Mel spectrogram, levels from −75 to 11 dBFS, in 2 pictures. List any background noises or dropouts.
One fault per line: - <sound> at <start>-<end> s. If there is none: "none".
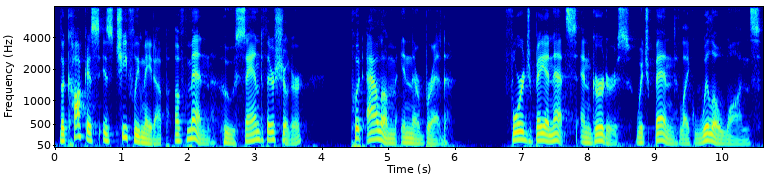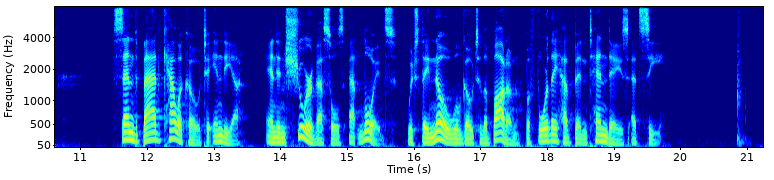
- thud at 20.8-21.1 s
